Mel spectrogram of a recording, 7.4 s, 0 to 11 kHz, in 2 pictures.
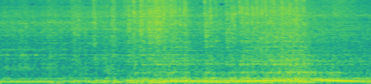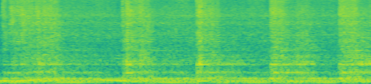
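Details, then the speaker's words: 1974 Corvette V8 on test drive after burning off oil: under throttle stumbles with uneven popping bursts about three a second; wicked misfire, oil fine, owner wonders if Autolite spark plugs are the cause. "I did just check the oil. It is still perfect, but as you guys saw, it has a wicked misfire."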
